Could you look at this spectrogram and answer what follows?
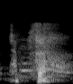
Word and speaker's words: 찹쌀: 어떻게 할 수 있냐면 쌀 혼자 발음할 때는 그냥 혼자 이렇게 쌀 이렇게만 발음 되잖아요 근데요 앞에다가 가 조를 붙여봐요 이렇게 붙이니까 어떻게 바르면 돼요 갑자기 없었던 비이 갑자기 나타나네요이 비이 어두 자군의 잔 흔적들이 찹쌀도 마찬가지죠 찹쌀 그래서 여기 비이 있었던게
